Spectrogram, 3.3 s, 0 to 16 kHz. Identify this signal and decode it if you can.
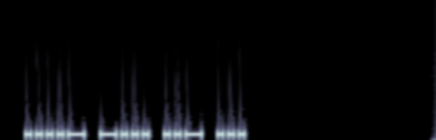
Morse code, heard as a keyed tone, about 28 wpm, 700 Hz. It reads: 4BUS
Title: Four Challenging Letter-Number Combinations 30wpm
